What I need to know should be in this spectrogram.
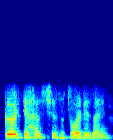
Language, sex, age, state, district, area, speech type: Kashmiri, female, 30-45, Jammu and Kashmir, Shopian, rural, conversation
